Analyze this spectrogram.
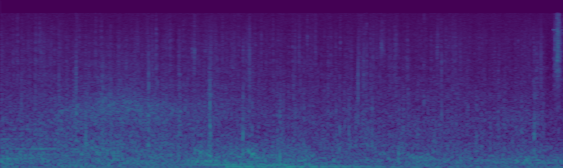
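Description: Wind rushes steadily past.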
